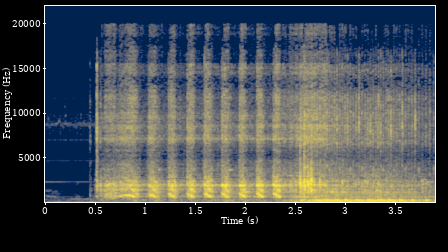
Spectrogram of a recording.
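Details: Toyota Hiace with 3L diesel: slow, uneven cranking chugs for about two seconds before it catches and settles into a rough idle. Hard starting.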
